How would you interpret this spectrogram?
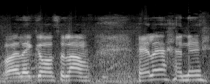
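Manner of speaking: ordinary delivery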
